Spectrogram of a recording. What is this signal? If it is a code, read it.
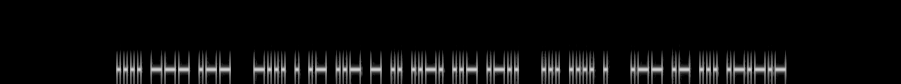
Morse code, heard as a keyed tone, about 34 wpm, 700 Hz. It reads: HOW BEAUTIFUL SHE WAS.
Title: Sentences from Top 900 Words 35wpm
